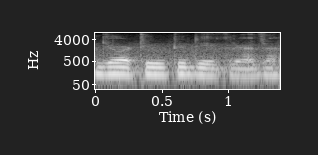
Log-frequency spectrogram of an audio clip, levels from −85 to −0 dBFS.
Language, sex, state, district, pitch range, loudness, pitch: Rajasthani, male, Rajasthan, Nagaur, 125-140 Hz, -15 LUFS, 135 Hz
